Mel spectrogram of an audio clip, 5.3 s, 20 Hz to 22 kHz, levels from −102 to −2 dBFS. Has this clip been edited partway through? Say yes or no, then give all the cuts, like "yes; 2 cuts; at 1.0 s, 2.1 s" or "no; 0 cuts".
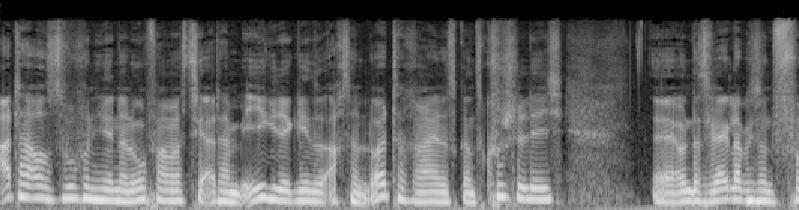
no; 0 cuts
